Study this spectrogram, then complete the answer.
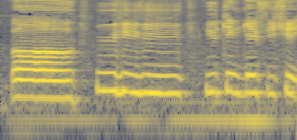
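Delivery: high, loud sneering mock voice; mocking quote. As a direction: sneer it back like you're taunting him. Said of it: "You start mocking us".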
